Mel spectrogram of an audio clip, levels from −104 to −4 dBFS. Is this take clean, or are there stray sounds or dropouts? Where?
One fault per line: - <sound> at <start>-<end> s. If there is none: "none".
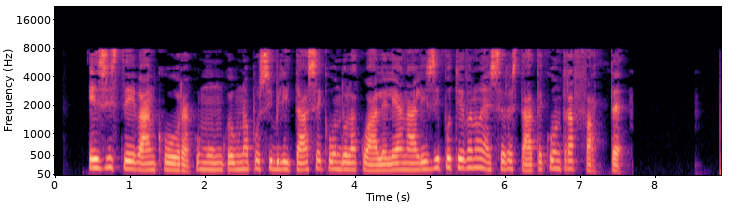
none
